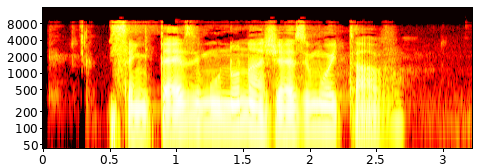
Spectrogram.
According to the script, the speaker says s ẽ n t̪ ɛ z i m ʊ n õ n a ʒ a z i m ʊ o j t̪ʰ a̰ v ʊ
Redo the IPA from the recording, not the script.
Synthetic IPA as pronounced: s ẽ n t̪ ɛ z i m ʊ n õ n a ʒ ɛ z i m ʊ o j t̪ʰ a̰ v ʊ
